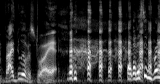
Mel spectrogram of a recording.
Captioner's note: laughing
